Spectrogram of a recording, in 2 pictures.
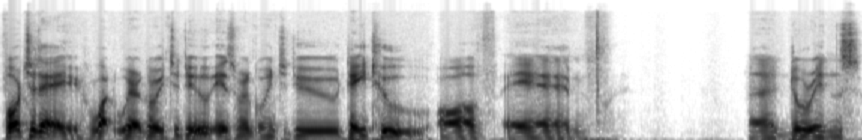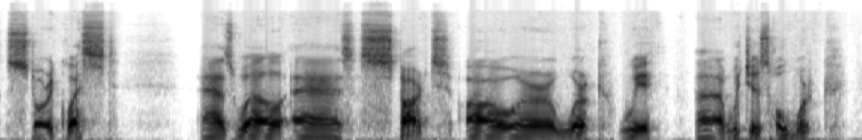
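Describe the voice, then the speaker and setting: A man's voice: low voice, slow, smooth. A man hosting a casual gaming livestream, talking in a hesitant, rambling way. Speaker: livestream host.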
